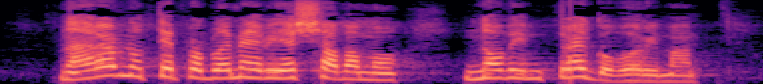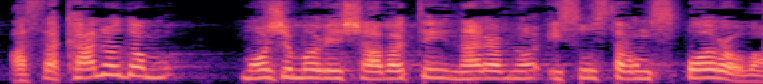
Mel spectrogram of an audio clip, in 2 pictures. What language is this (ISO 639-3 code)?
hrv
